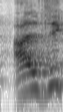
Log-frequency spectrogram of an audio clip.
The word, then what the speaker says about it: algae: algae जो है, इसे कुछ लोग algae भी बोलते हैं, लेकिन हम इसे algae बोलेंगे, ठीक है, क्योंकि प्रोनाउंसिएशन तो algae ही ठीक रहेगा।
